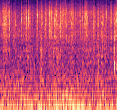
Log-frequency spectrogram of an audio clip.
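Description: Steady background noise inside a car cabin: a low rumble under a dense scatter of fine ticks.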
